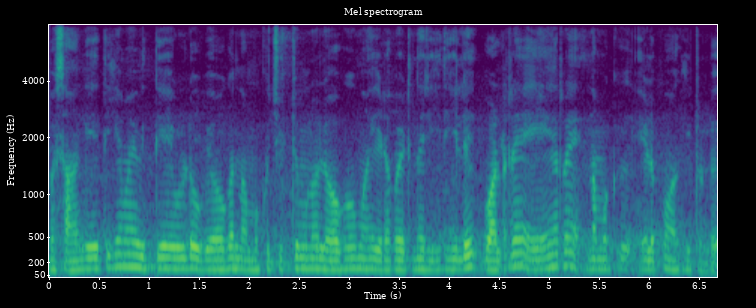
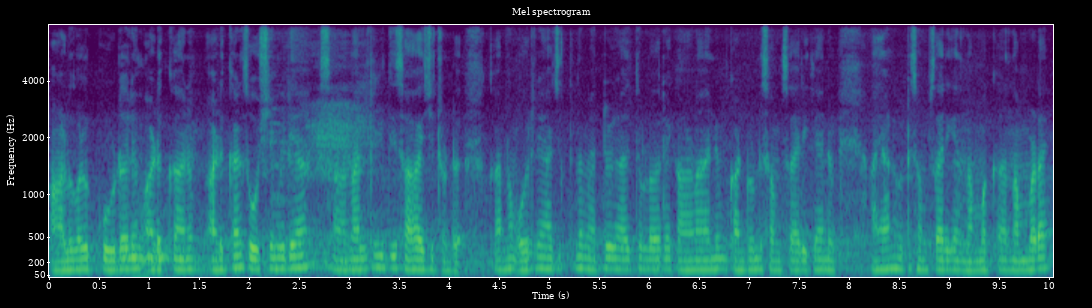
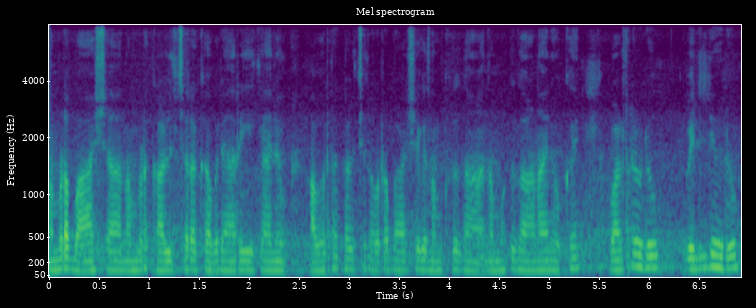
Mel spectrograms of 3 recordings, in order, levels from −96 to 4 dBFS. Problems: none marked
